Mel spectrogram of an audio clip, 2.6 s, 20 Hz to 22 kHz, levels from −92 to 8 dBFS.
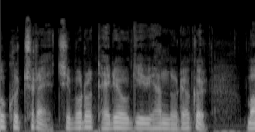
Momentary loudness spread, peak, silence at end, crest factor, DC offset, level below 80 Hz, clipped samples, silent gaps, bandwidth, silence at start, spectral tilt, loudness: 5 LU; -12 dBFS; 0 s; 20 dB; under 0.1%; -60 dBFS; under 0.1%; none; 13 kHz; 0 s; -5.5 dB/octave; -32 LUFS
